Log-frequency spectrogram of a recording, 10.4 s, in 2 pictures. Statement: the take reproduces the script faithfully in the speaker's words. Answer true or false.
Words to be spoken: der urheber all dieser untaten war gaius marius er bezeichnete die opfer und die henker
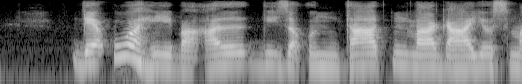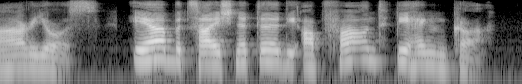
true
